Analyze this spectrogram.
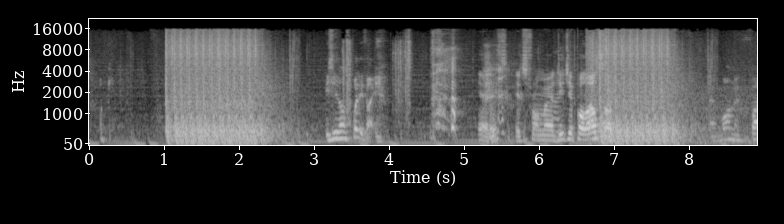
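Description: Rapid rifle fire rattles in bursts.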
